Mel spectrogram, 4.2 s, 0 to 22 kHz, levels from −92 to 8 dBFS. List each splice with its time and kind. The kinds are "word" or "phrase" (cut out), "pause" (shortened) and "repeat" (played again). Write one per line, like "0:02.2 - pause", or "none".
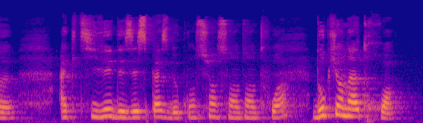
0:02.4 - repeat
